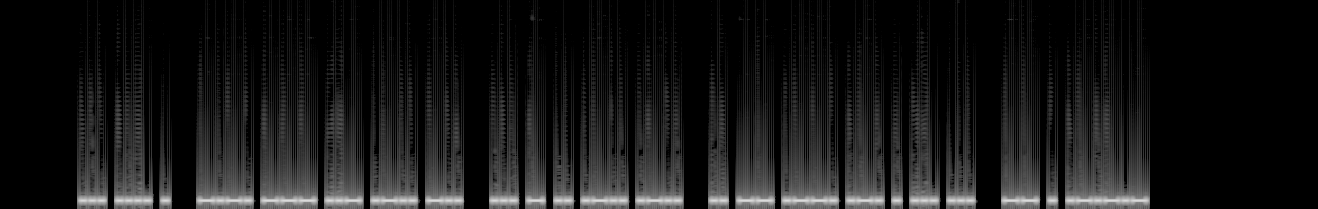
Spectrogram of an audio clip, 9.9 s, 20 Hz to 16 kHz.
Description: Morse code, heard as a keyed tone, about 36 wpm, 700 Hz. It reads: SHE COULD STILL IMPRESS ME.
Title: Sentences from Top 1600 Words 35wpm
